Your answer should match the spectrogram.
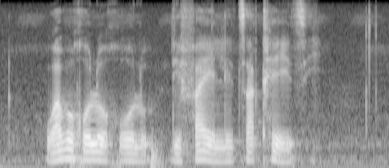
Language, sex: Tswana, male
